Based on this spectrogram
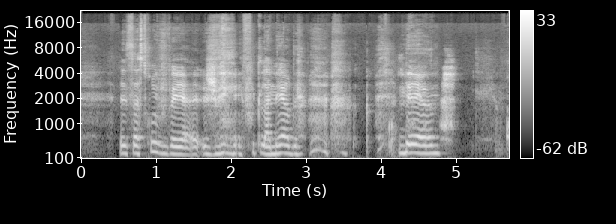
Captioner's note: laughs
